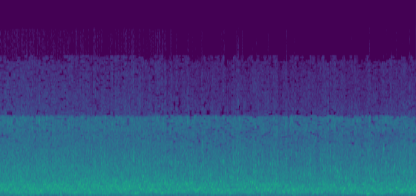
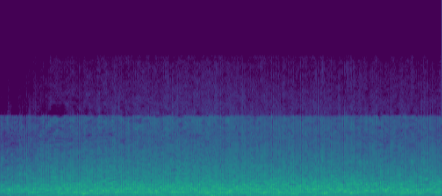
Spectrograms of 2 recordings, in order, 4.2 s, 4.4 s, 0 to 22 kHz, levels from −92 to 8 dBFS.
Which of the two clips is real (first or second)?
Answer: first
